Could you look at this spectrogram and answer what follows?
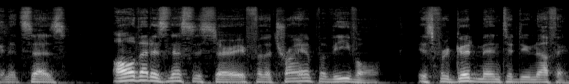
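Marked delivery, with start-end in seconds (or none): none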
